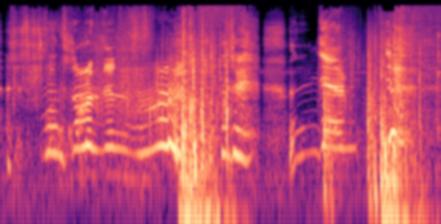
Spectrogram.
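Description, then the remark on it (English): A few irregular, hollow metallic knocks thud out between and under a person's drawn-out vocal sounds and wordless talk as the person knocks in search of an opening, each knock a short, fairly loud burst. “That sounds hollow! Hollow metal!”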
